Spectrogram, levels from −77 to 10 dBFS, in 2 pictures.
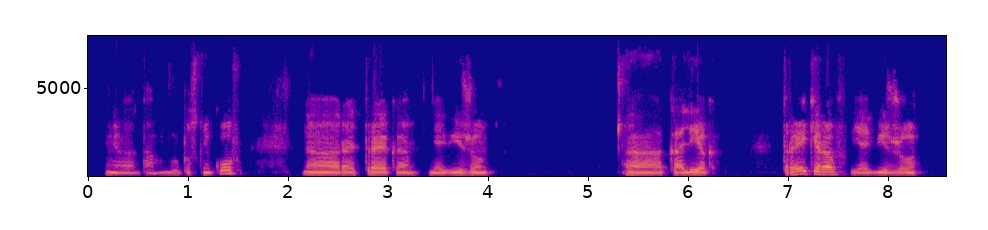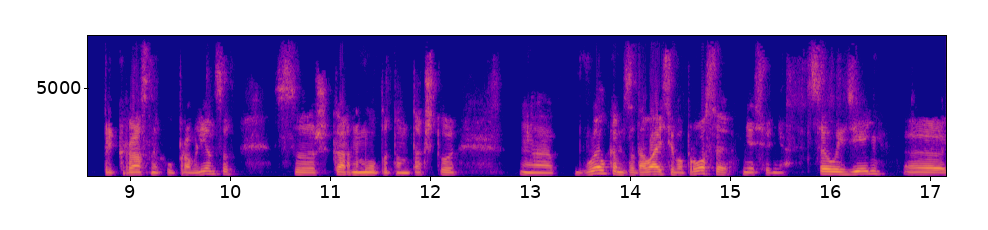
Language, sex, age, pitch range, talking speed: Russian, male, 20-39, 115-140 Hz, 95 wpm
